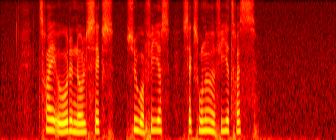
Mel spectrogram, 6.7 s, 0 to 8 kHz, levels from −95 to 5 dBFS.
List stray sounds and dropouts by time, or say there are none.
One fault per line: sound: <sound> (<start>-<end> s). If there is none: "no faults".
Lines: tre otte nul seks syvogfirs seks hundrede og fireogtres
no faults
